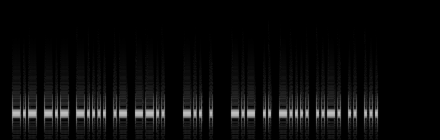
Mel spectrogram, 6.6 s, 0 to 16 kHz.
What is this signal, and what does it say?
Morse code, heard as a keyed tone, about 30 wpm, 700 Hz. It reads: KK6AZ DE KI6FIS
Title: USA Callsign DE Callsign 30wpm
